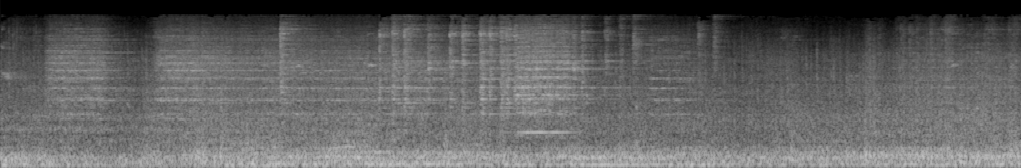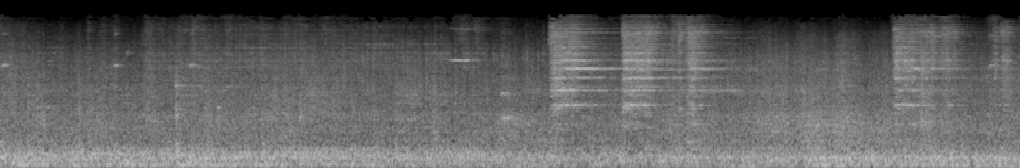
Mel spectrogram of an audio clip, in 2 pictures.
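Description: CSX double-stack intermodal train's container-laden well cars rolling steadily past with a continuous low rumble. Bursts of high wheel squeal come several times, the strongest about three-quarters of the way through and again near the end.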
